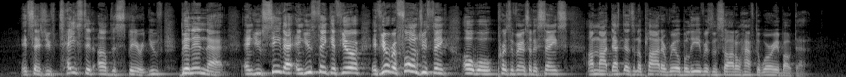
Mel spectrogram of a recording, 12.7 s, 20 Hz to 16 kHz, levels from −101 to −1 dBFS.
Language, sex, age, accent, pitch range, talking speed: English, male, 40-59, American, 175-230 Hz, 225 wpm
